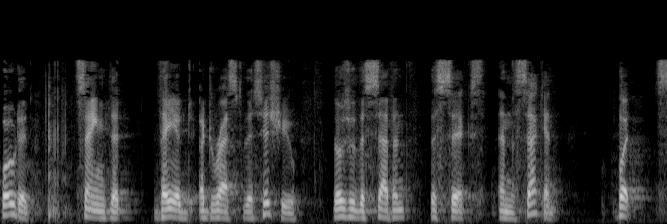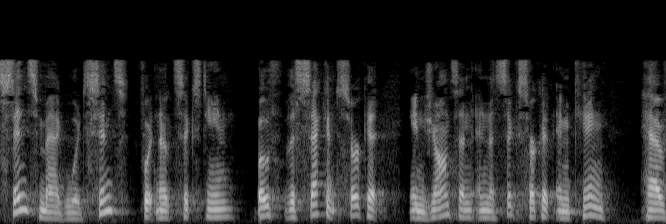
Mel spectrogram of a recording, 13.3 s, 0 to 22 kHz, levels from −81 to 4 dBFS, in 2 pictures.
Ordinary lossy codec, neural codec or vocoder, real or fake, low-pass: MP3, 48 kbps; codec, 16 kHz in and 24 kHz out, 2.2 kbps, FireRedTTS-2 codec; fake; 7.2 kHz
